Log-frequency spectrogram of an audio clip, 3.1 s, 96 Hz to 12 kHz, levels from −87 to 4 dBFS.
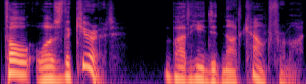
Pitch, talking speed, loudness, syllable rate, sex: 130 Hz, 215 wpm, -20 LUFS, 5.3 syllables/s, male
